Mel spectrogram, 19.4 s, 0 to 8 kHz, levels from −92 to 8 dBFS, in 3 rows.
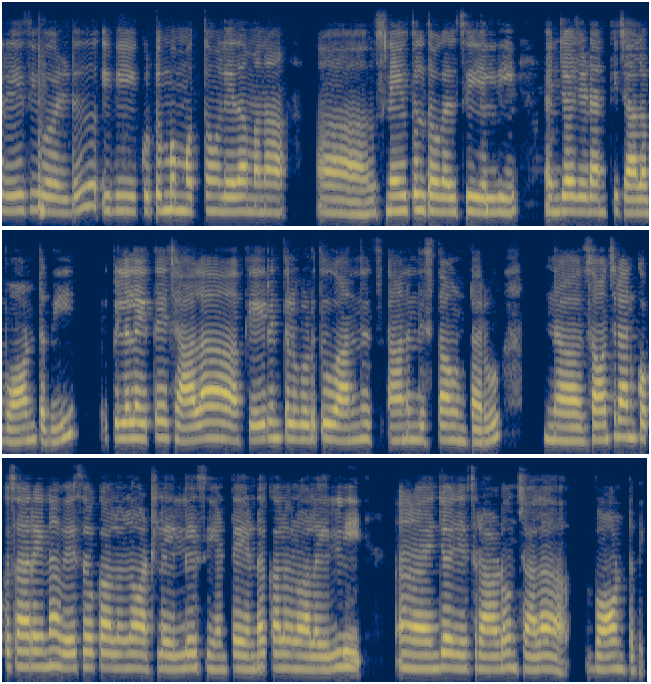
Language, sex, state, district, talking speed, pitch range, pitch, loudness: Telugu, female, Andhra Pradesh, Guntur, 125 wpm, 185-205 Hz, 195 Hz, -18 LUFS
